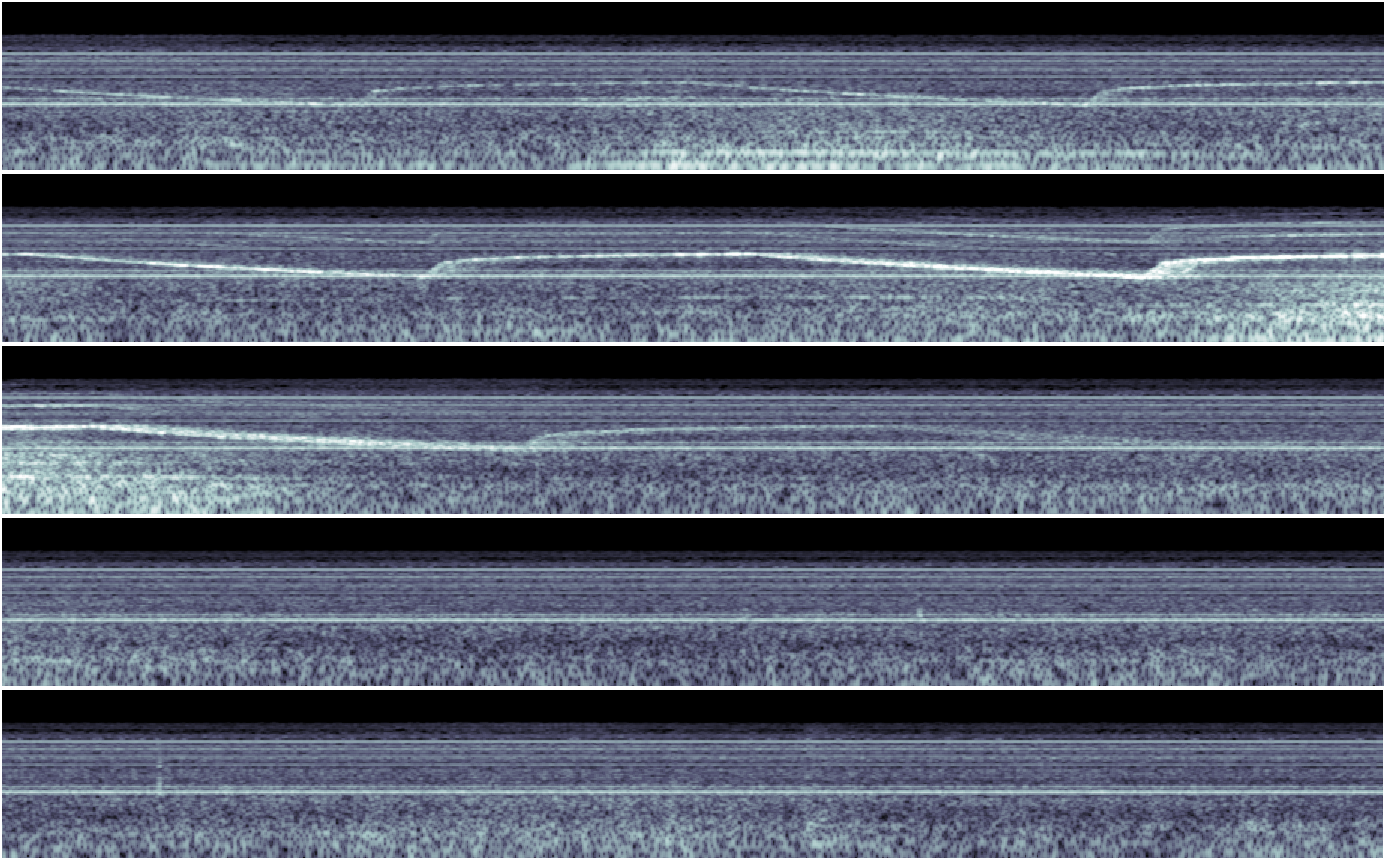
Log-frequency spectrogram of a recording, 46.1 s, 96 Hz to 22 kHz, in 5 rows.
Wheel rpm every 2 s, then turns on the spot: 0, 0, 0, 0, 0, 0, 0, 0, 0, 0, 0, 0, 0, 0, 0, 0, 0, 0, 0, 0, 0, 0, 0.
none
